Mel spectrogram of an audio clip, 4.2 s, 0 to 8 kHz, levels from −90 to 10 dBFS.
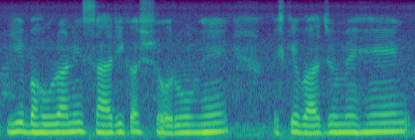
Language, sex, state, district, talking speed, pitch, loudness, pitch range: Hindi, female, Madhya Pradesh, Bhopal, 145 wpm, 175 Hz, -13 LUFS, 170-185 Hz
